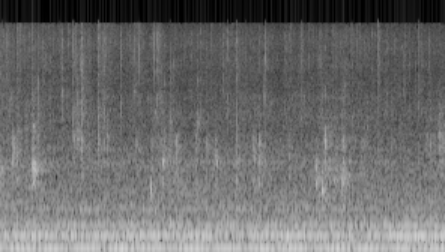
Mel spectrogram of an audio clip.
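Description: Pork belly frying in hot peanut oil: a steady sizzle full of small scattered crackles and pops, over a steady low hum.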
